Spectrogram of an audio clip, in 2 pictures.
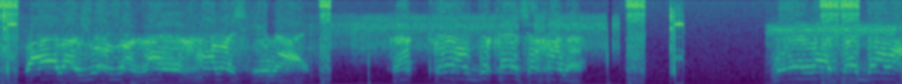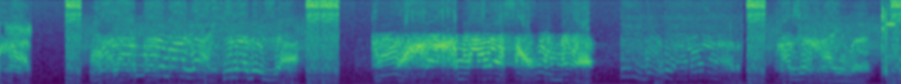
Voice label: radio chat; svencoop; paranoia; terror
